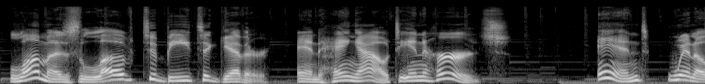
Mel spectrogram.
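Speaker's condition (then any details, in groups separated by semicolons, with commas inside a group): No condition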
